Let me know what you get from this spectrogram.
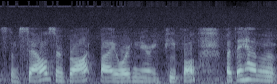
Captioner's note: none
